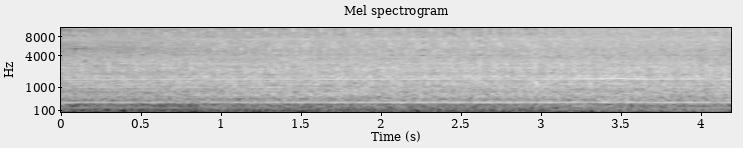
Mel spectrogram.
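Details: 2008 Volvo XC70 3.2 liter, after repair of a tea-kettle-like whistling from under the hood: petrol engine idles smoothly and evenly with a steady hum and no whistle.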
